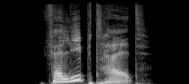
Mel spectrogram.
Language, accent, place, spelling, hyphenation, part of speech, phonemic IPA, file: German, Germany, Berlin, Verliebtheit, Ver‧liebt‧heit, noun, /fɛɐ̯ˈliːbthaɪ̯t/, De-Verliebtheit.ogg
- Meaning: amorousness, amorous love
